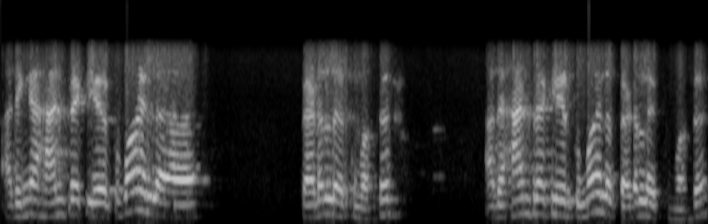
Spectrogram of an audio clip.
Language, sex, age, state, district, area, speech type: Tamil, male, 18-30, Tamil Nadu, Krishnagiri, rural, conversation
